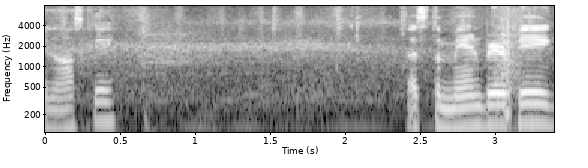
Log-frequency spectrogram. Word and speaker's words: Inosuke: definitely sounds like you're nosuke you know skating like I said I'm sorry about pronouncing anything wrong some of you guys might say no suke when I say inosuke that's the man bear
